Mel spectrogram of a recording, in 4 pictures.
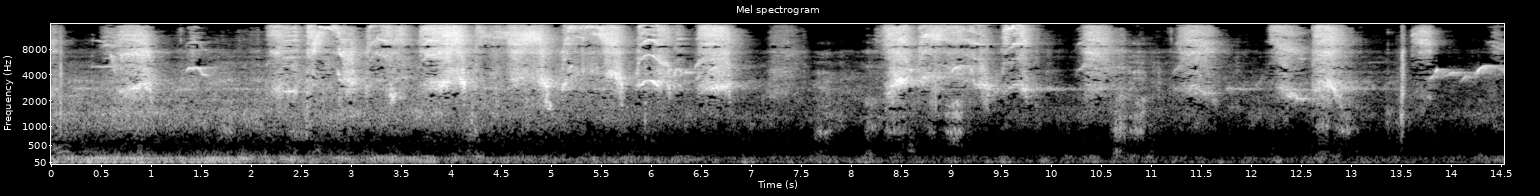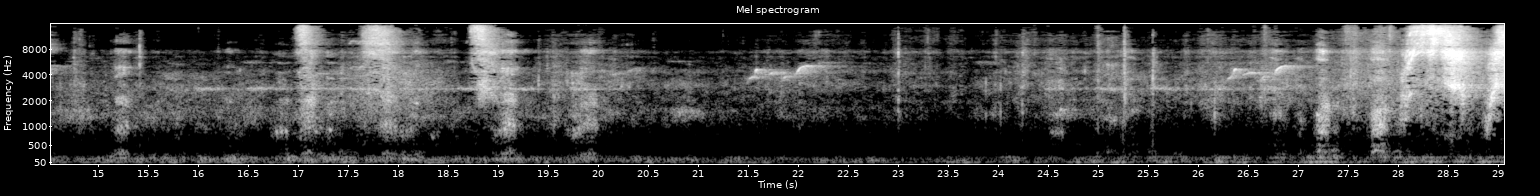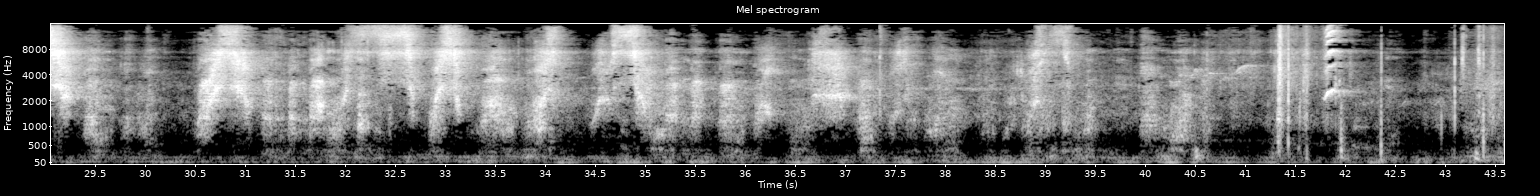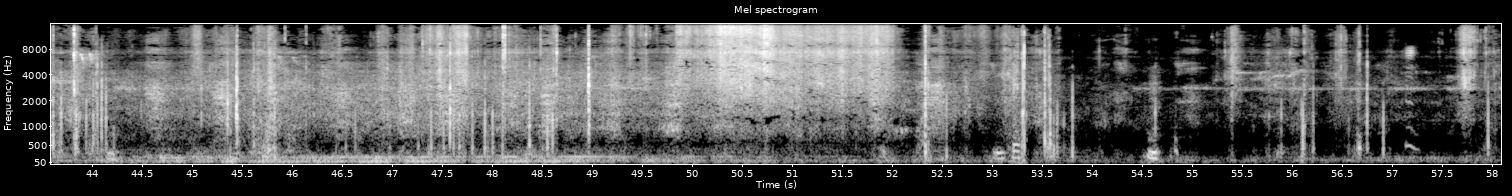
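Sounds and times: low rumble: 0:39.1 - 0:55.2
monkey biting and chewing: 0:43.1 - 0:53.7.

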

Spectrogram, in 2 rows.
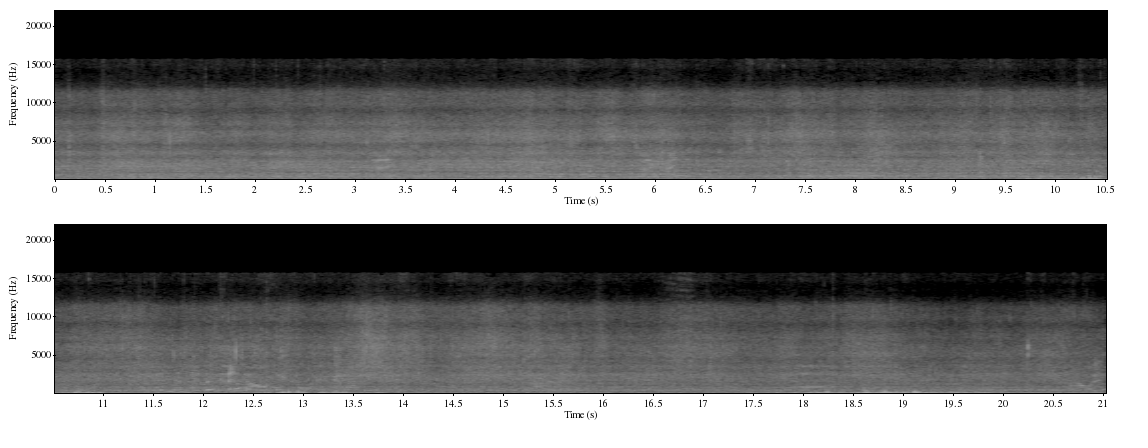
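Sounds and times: choppy water: 0:00.0 - 0:21.0
wind buffeting microphone: 0:00.0 - 0:21.0.

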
